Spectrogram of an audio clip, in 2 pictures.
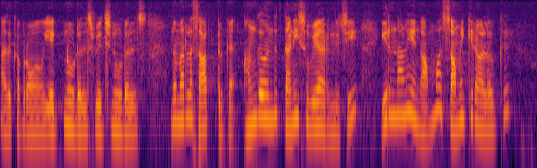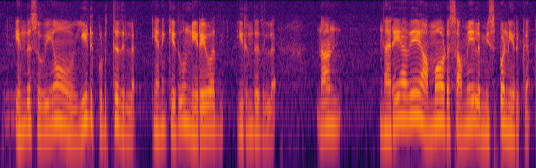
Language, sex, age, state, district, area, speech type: Tamil, male, 18-30, Tamil Nadu, Krishnagiri, rural, spontaneous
